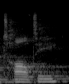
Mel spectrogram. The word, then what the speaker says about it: Talty: My name is Taltty. Last name is spelled T A L T Y, like salty with a T.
